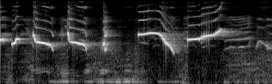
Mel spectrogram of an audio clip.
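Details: White-rumped shama song for rousing rivals and mating desire: a rapid series of loud downslurred whistles followed by a high note sweeping downward and a rising whistle.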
